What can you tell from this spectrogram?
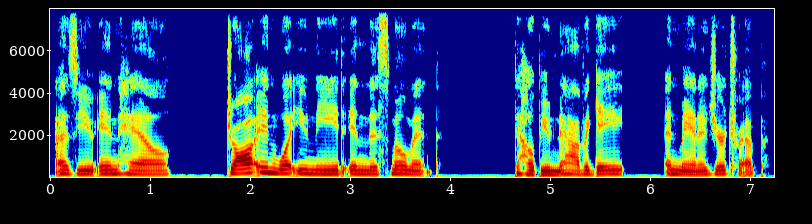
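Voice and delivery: calm, measured meditation voice with long pauses; guided meditation. Acted. Teacher leading a listener through Yoga Nidra breathing, guided meditation voice. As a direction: guide them gently into rest, evenly and unhurried.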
